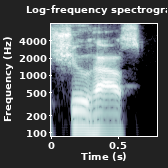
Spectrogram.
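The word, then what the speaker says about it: Scheelhaase: They got Nate Shoehouse, the former, I finally pronounced his name right, the former pass game coordinator for the Rams and possible Steeler head coaching candidate.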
